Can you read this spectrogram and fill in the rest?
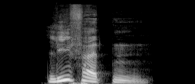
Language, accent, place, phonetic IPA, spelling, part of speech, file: German, Germany, Berlin, [ˈliːfɐtn̩], lieferten, verb, De-lieferten.ogg
- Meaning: inflection of liefern: 1. first/third-person plural preterite 2. first/third-person plural subjunctive II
